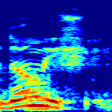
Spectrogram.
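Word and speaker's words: Domee Shi: What's up there with Domi Shi, or I don't know how to pronounce her name. I'm sorry. No, Domi Shi.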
